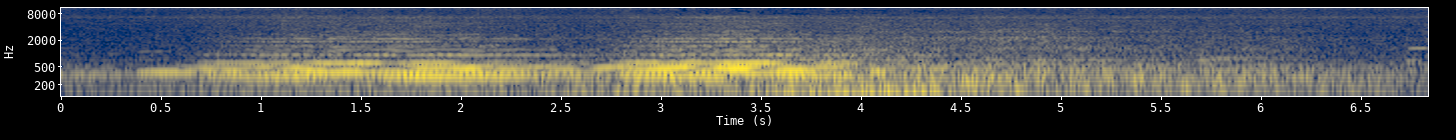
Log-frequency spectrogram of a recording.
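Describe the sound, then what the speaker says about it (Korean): A train arrives at a station, sounding a horn in long, sustained tones over a rolling rumble that swells and fades, with a brief knock at the very end. "드디어 기차가 죽음 정거장에 도착했다."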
